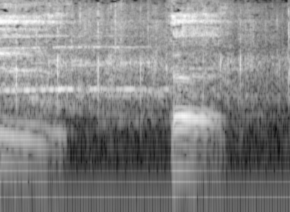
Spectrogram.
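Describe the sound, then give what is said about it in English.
A church gathering claps for a woman pastor who is about to play the keyboard. Rhythmic, fairly evenly spaced claps sound under loud, sustained voices. “Clap for you. What's your name? Eh? Fafali. Play something. Clap for Lady Pastor Fafali.”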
